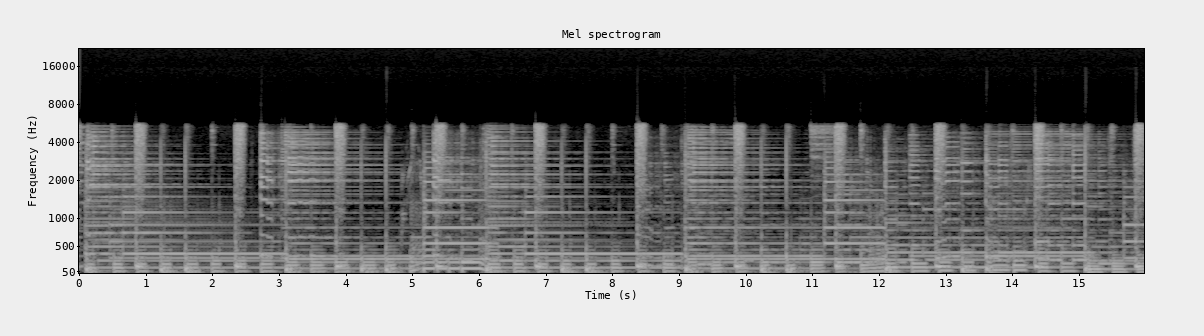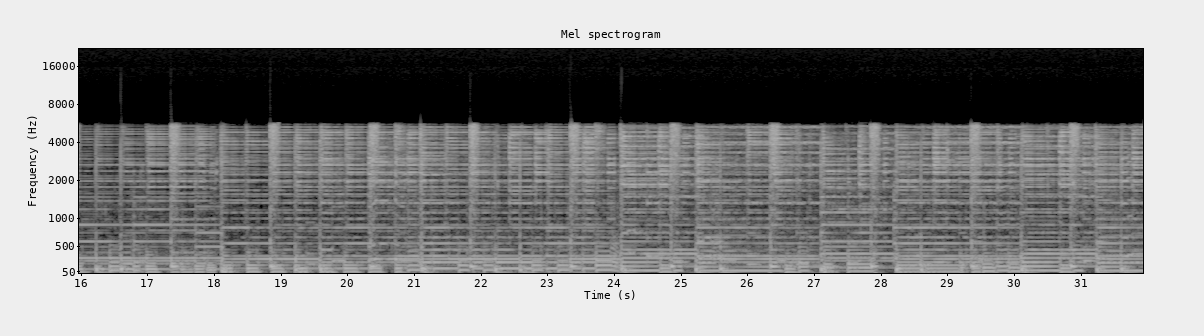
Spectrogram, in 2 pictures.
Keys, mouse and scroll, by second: 0.3 scroll down 1, 2.6 click, 3.5 click, 3.6 click, 5.4 click, 6.4 click, 6.5 click, 8.5 click, 8.6 click, 9.3-10.4 scroll down 1, 10.4 click, 10.5 scroll down 1, 10.6 click, 12.0 click, 13.0 click, 14.1 click, 17.1 click, 18.4 click, 21.4 click, 23.0 click, 24.9 click, 25.5-26.6 scroll down 2, 26.6 click, 28.2 click, 29.8 click, 30.7 click, 30.8 click, 31.8 click.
